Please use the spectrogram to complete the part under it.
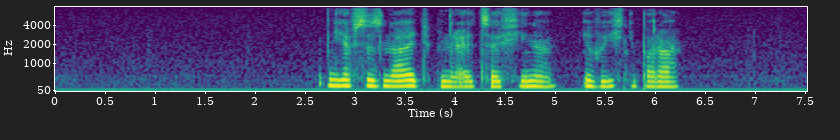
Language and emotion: Russian, neutral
